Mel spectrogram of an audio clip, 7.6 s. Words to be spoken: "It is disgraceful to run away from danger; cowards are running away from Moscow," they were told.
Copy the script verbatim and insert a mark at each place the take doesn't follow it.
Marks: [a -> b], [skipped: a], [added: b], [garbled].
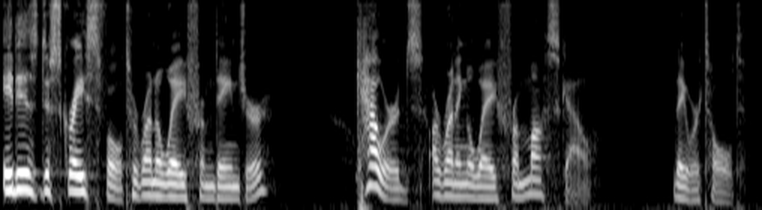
"It is disgraceful to run away from danger; cowards are running away from Moscow," they were told.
